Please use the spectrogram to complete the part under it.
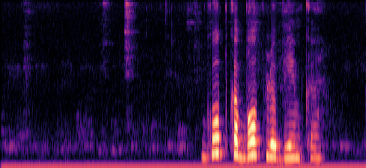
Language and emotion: Russian, neutral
